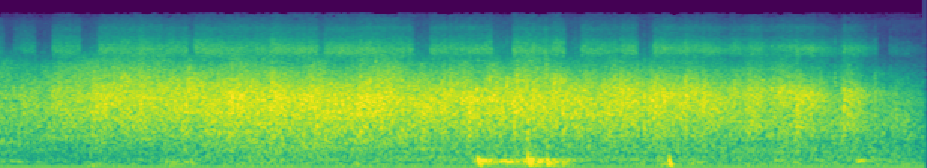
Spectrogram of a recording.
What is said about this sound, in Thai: ขอให้ปรบมือให้กับตัวท่านเอง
